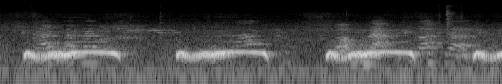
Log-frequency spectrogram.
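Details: Dove calling indoors: three smooth, low, drawn-out coos, each under a second, about a second apart, with children's voices faintly in the background.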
